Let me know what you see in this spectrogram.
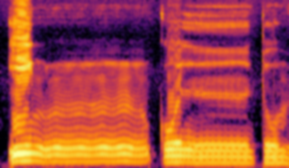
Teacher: kita lafalkan dengan bacaan ikhfa yaitu menyamarkan suara nunnya kepada huruf kaf.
